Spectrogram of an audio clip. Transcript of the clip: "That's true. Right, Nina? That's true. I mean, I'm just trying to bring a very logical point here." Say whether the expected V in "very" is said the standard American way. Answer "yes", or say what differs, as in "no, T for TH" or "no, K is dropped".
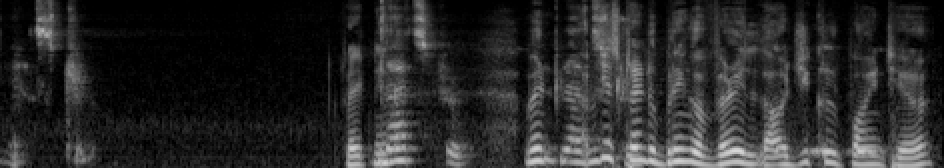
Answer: yes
